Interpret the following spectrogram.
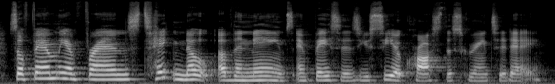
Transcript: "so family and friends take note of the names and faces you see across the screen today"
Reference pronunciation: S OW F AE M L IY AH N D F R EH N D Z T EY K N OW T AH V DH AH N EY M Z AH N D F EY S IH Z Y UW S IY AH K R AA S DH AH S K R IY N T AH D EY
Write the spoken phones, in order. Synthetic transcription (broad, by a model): S OW F AE M L IY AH N F R EH N D Z T EY K N OW T AH V DH AH N EY M Z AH N F EY S IH Z Y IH S IY AH K R AA S DH AH S K R IY N T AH D EY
